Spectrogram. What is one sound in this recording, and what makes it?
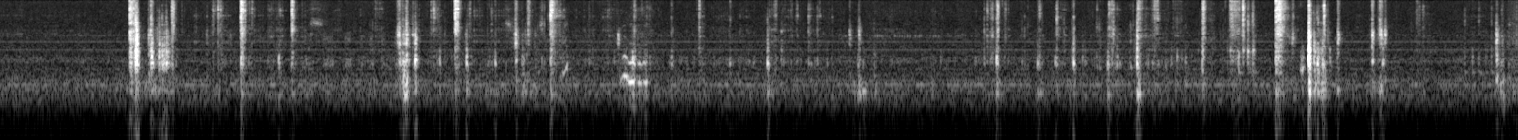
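Plastic parts click and clatter softly as they are handled.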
